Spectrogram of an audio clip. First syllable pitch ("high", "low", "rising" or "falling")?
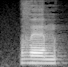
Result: high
